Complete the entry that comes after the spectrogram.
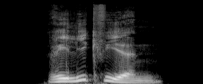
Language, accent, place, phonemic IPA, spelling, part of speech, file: German, Germany, Berlin, /reˈliːkviən/, Reliquien, noun, De-Reliquien.ogg
- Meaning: plural of Reliquie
